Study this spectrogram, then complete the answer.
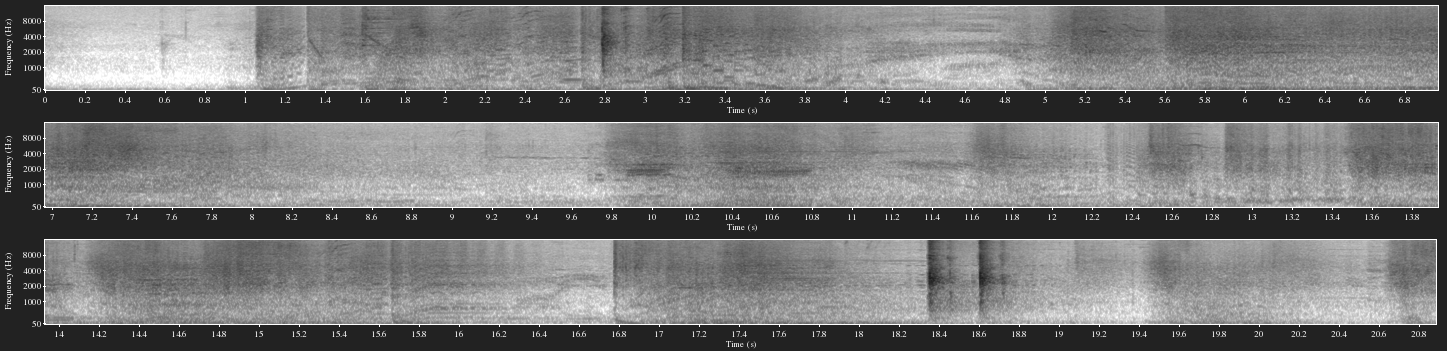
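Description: Video game battle sound effects of spells and strikes clash and crackle.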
